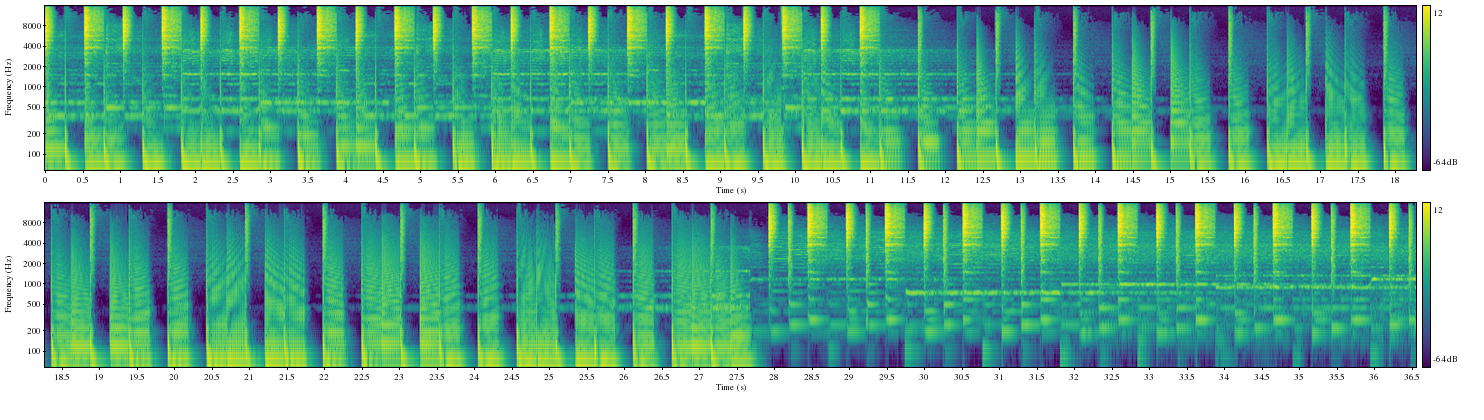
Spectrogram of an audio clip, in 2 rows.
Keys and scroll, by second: 29.6 Delete, 30.9 ctrl+v, 31.0 space, 32.2 space, 33.5 space.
